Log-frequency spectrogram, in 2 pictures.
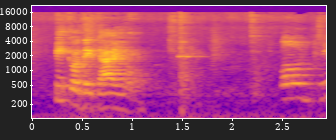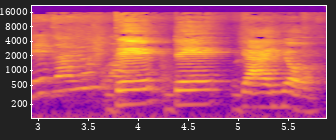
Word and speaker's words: pico de gallo: Pico de gallo. Oh, de gallo? De gallo. Pico de gallo.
